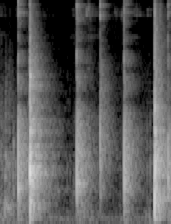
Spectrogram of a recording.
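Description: Ping-pong ball rallied with homemade paddles, bouncing on a hardwood floor: about six sharp, separate clicks of ball on paddle and floor.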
